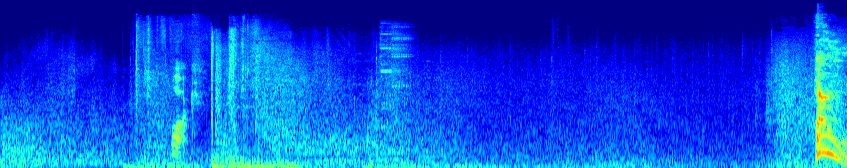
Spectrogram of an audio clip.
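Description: Warship naval guns firing in World of Warships, several deep booms and blasts spread across a rumbling battle backdrop, with a sharp loud impact near the end and a voice briefly speaking.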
